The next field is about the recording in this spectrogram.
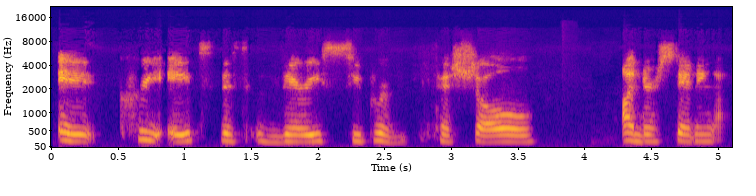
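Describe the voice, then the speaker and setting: A woman's voice: medium pitch, fairly even intonation, slow pace, breathy edge, no echo. Woman, Telugu first language, panelist, frank, emphatic, dry, dull lo-fi call audio.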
